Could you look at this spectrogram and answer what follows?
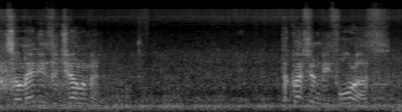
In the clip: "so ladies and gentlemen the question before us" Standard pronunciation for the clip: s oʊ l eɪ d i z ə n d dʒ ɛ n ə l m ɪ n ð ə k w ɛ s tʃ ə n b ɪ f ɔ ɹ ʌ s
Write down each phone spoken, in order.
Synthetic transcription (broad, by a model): s oʊ l eɪ d i z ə n dʒ ɛ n l m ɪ n ð ə k w ɛ s tʃ ə n b ɪ f ɔ ɹ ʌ s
